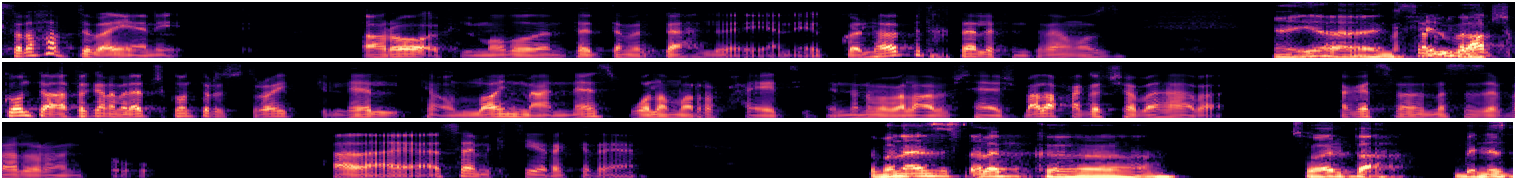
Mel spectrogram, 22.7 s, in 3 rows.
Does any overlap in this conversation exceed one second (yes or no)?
no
